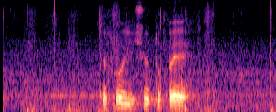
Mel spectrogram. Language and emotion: Russian, sad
